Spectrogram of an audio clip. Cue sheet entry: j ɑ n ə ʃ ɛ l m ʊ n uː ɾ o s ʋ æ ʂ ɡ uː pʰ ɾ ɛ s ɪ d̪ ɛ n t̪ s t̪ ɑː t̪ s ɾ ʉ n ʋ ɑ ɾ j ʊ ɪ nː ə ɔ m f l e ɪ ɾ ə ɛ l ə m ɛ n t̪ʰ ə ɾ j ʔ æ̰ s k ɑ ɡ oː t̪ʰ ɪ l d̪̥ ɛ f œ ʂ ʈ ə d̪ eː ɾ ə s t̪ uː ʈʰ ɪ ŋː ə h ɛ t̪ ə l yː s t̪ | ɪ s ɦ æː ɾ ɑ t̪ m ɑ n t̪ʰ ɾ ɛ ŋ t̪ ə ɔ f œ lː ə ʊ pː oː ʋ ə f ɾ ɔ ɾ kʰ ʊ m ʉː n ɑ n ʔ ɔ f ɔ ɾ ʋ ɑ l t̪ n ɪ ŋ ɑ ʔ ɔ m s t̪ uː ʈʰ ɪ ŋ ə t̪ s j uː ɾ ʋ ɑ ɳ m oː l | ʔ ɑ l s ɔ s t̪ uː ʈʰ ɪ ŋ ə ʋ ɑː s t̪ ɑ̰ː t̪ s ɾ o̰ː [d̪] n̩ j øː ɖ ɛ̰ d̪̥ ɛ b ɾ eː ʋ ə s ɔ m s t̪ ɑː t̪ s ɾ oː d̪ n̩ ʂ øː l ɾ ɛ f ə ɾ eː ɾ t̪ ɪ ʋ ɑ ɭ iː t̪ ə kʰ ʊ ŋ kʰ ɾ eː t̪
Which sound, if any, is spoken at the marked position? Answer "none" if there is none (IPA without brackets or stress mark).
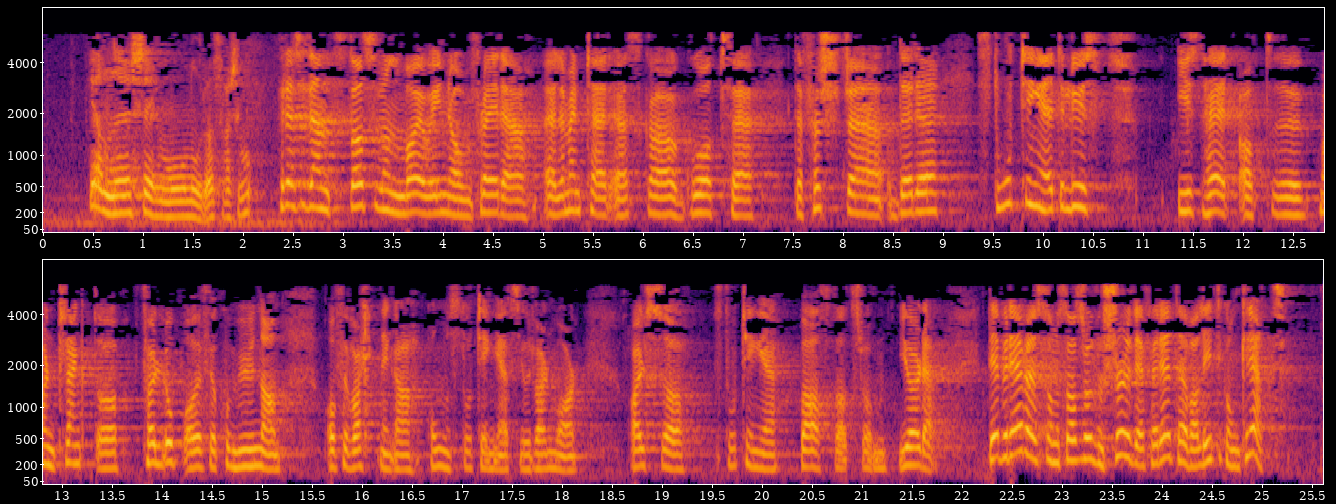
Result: d̪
